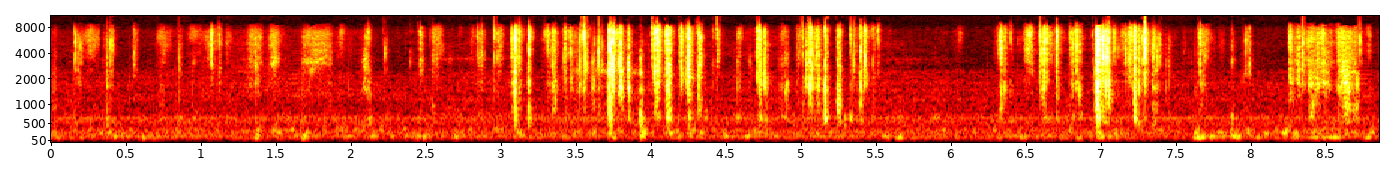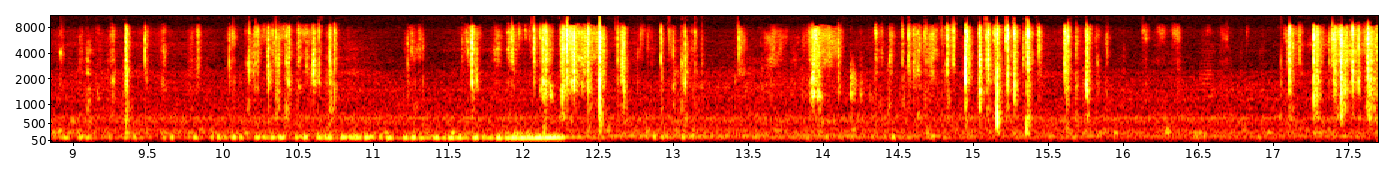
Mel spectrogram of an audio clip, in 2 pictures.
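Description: Quiet, irregular crinkles and clicks of foil trading-card packs (2017 Donruss Optic baseball) being handled, cut open with scissors and stacked.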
